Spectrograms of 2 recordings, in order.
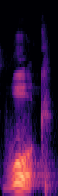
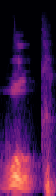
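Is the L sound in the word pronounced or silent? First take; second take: silent; pronounced. First: The L sound is silent in the word. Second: The L sound is pronounced in the word. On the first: The speaker calls it right. "Which letter is silent? The L" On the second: The speaker calls it wrong. "it's not walk"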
